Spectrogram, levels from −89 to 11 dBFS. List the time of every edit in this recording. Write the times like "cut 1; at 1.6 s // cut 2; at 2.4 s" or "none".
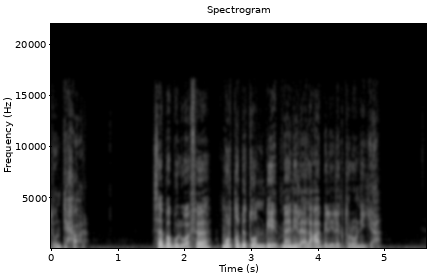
cut 1; at 2.5 s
